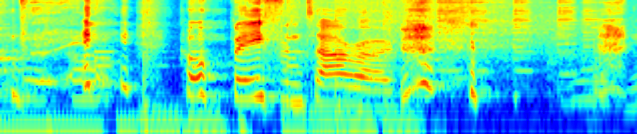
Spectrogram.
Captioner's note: laughter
